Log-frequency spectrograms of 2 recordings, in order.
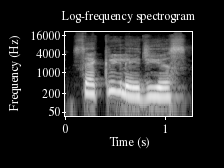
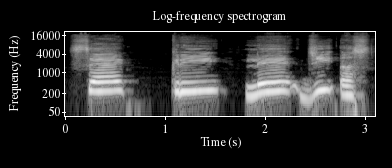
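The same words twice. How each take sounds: First: Said in the usual way. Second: सैक्रिलेजियस drawn out very slowly, falling; slow syllable-by-syllable. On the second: Shown as a demonstration. Teacher builds the whole word slowly for students. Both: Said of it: "पूरी meaning क्या बनी हमारी".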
